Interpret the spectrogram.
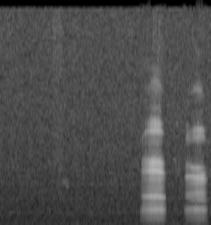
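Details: Little Raven recorded by trail camera in Mannum, South Australia, making a creaking sound with fluffed head feathers and ruffled throat hackles; two rasping, nasal creaks in quick succession, the first longer, under faint background hiss.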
